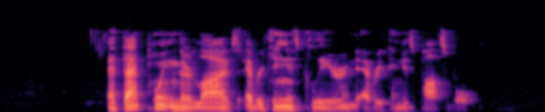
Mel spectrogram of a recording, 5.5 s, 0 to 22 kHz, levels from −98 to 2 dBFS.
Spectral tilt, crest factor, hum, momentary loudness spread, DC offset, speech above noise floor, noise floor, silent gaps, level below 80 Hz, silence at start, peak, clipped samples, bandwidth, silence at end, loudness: -6 dB/octave; 28 dB; none; 18 LU; under 0.1%; 62 dB; -88 dBFS; none; -62 dBFS; 1.1 s; 0 dBFS; under 0.1%; 7.8 kHz; 0.8 s; -26 LUFS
